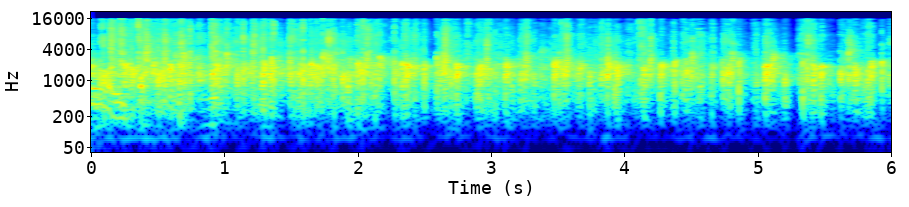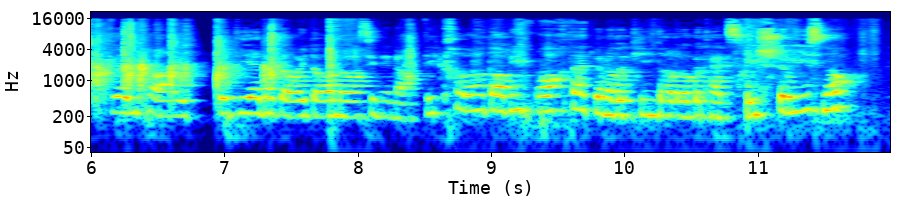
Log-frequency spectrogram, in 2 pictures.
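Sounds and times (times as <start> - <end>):
audience applauding a speaker: 0.0 - 6.9
speech: 6.2 - 11.9.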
